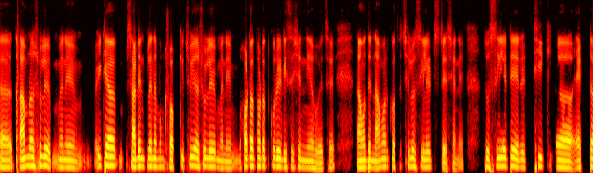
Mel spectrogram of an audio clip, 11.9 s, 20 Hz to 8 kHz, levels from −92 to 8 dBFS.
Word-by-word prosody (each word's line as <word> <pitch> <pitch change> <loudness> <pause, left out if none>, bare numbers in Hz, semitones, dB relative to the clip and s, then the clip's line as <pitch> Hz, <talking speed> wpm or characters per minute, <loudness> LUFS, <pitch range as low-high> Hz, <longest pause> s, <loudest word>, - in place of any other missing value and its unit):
আ - - +2 0.3
তো - - -4
আমরা 150 +1 +3
আসলে 155 +2 +1 0.3
মানে 125 0 0 0.6
এইটা 155 +2 +4 0.5
সাডেন 140 +2 +5
প্ল্যান 145 -1 +1
এবং 135 0 -6
সবকিছুই 140 +4 0
আসলে 140 +1 0 0.2
মানে 115 -1 -3 0.3
হঠাৎ, 145 0 +5
হঠাৎ 145 -1 +1
করে 145 -2 +3
ডিসিশন 125 +1 -3
নেয়া 115 -1 -1
হয়েছে। 100 0 -4 0.6
আমাদের 125 +2 +3
নামার 135 +4 0
কথা 135 +1 -3
ছিল 145 - -3 0.2
সিলেট 130 -2 -1
স্টেশনে। 100 -2 -5 0.5
তো 140 - -2 0.2
সিলেটের 145 -2 +2 0.3
ঠিক 145 -2 0 0.3
আ - - +4 0.4
একটা 140 +4 -3
135 Hz, 145 wpm, -21 LUFS, 125-145 Hz, 0.6 s, সাডেন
